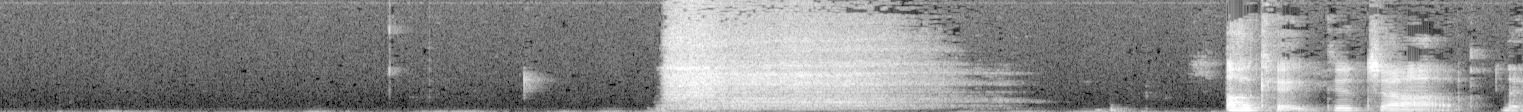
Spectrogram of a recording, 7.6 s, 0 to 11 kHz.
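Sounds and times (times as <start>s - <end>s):
long deep breath drawn in close to the microphone: 3.3s - 5.2s
speech: 6.1s - 7.6s.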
